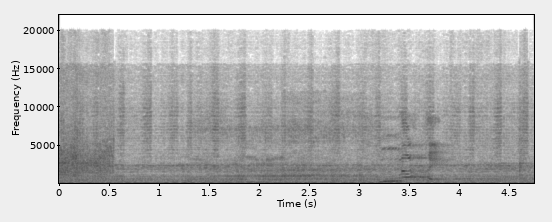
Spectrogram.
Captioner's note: Evan groaning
